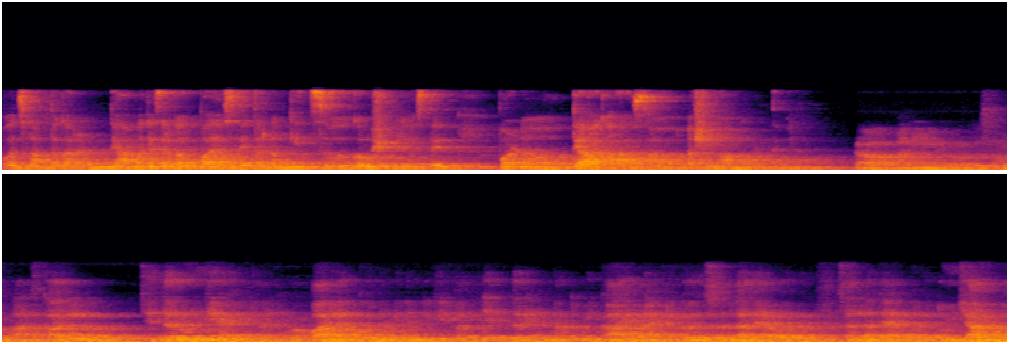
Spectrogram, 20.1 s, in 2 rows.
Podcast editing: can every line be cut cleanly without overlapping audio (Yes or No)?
Yes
